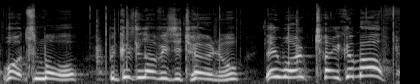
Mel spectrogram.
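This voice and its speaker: A woman acts out a furious little Cupid for a storybook tale. The voice is very high and squealing, drawing out its words with exasperated indignation. There is faint noise behind the live reading. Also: expressive, unhurried, a little mellow. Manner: indignant, exclaiming.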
